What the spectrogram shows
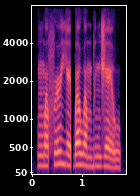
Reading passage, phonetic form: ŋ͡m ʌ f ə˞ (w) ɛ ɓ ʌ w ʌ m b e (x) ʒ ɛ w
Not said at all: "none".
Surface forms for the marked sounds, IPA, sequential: j, ŋ

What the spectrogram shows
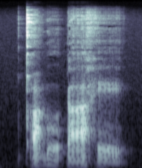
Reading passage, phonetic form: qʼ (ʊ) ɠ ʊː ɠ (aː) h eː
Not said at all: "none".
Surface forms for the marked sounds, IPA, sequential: ʊ, aː

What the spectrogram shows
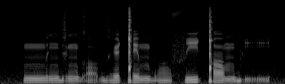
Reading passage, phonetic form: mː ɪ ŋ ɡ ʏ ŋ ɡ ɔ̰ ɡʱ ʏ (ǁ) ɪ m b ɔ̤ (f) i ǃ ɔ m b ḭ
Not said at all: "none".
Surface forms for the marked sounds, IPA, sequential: ǃ, f

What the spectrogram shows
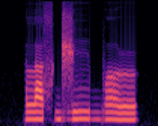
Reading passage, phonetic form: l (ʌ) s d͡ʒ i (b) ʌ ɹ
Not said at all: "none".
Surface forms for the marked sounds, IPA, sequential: a, b

